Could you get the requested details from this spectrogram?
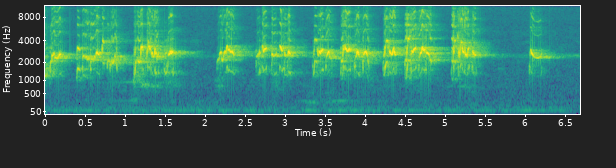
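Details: Sooty-headed bulbul giving sharp 'riwikan' chatter that draws rivals into song, 7 April 2023: about nine evenly spaced bursts of harsh, buzzy chattering, each under a second, over a quiet background.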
